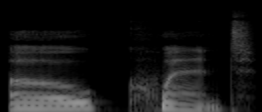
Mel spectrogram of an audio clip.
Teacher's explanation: The stress falls on the first syllable, eloquent.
